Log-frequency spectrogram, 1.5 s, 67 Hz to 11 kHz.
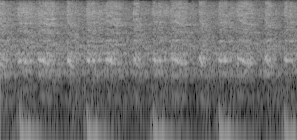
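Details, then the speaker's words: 2007 Hawk 250 Chinese dirt bike cranked by bridging the starter solenoid because the ignition button has failed; steady starter churn, about three compression beats a second, no firing; cranks but won't start. "So you can hear it cranking, but it doesn't want to actually run. So let's look into why."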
